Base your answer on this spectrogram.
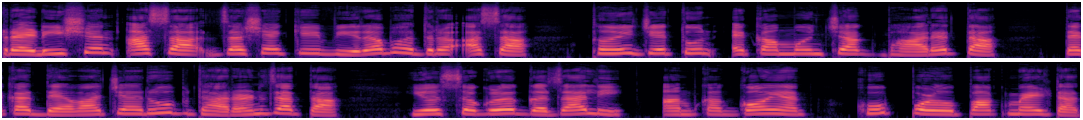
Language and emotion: Goan Konkani, neutral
